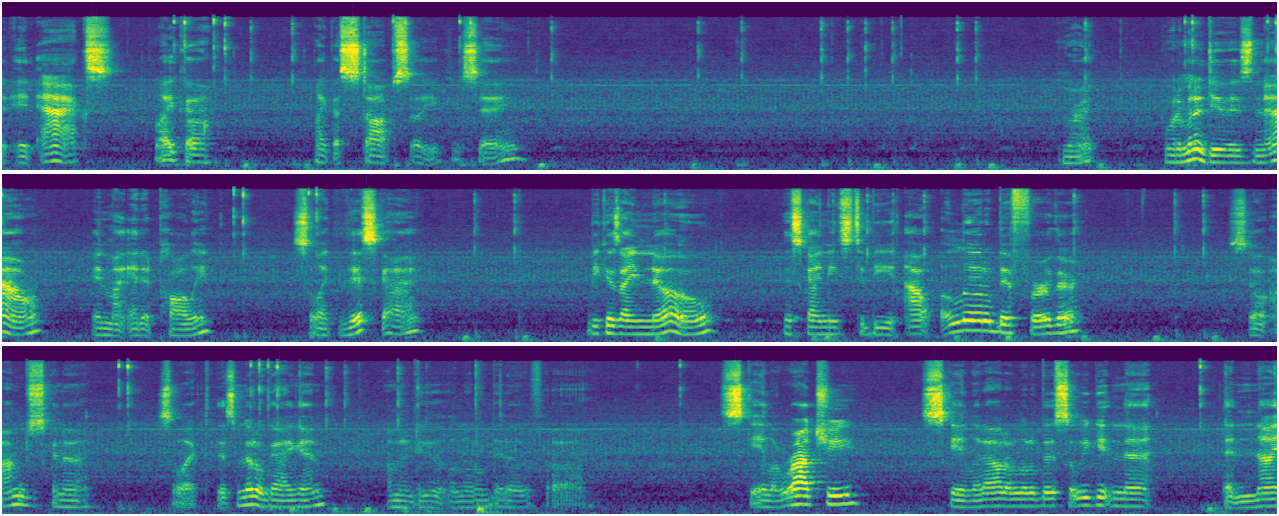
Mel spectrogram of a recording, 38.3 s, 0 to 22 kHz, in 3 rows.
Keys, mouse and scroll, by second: 1.7 click, 2.1 right click, 2.5 alt+middle click, 3.9 click, 4.5 click, 5.5-6.9 alt+middle drag, 7.4 middle click, 8.4 middle click, 8.9 alt+middle click, 9.7-10.8 alt+middle drag, 11.8 click, 12.7 click, 15.0 click, 15.8 click, 17.4 alt+middle click, 19.4-20.7 alt+middle drag, 21.0 alt+middle click, 21.7 alt+middle click, 22.8 alt+middle click, 24.5 alt+middle click, 26.7 click, 28.0 click, 28.1 click, 28.4 alt+middle click, 28.9 alt+middle click, 30.2 r, 32.2-37.4 drag, 37.7 alt+middle click.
